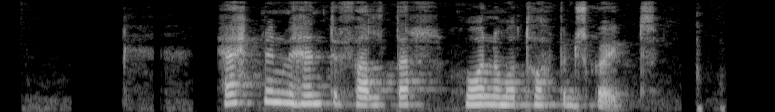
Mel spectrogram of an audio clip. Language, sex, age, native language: Icelandic, female, 40-49, Icelandic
